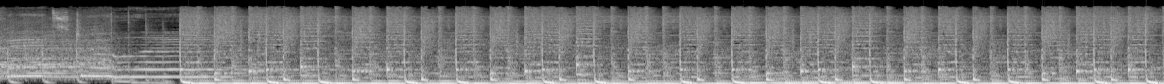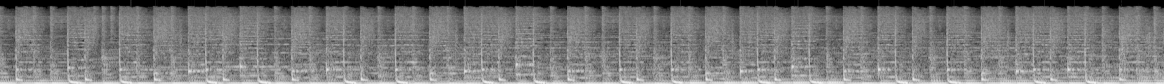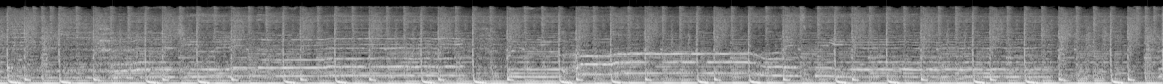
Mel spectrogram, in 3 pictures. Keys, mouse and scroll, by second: 1.9 click, 3.0 click, 3.8 shift+s, 5.5 click, 8.0 click, 8.4 click, 9.2 shift+a, 10.7-12.7 drag, 12.7 Tab, 12.9-13.4 scroll down 11, 13.6 s, 14.1 s, 14.6-15.0 scroll up 9, 15.0 shift+middle click, 15.6 click, 16.7 KP_7, 17.3 click, 17.7-19.2 drag, 20.1 click, 20.6 s, 21.0 scroll up 5, 21.3 shift+middle click, 21.8 click, 21.9 s, 22.4 scroll down 1, 22.6 shift+middle click, 23.0 click, 23.6 click, 23.7 click, 24.5 click, 24.6 click, 25.4 click, 26.5 s, 27.0-27.4 scroll up 3, 27.4 click, 28.0 click, 28.1 click, 29.4 e, 30.0 r, 31.2 click, 31.5 s, 32.1 click, 32.2 click, 33.1 e, 34.1 r.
